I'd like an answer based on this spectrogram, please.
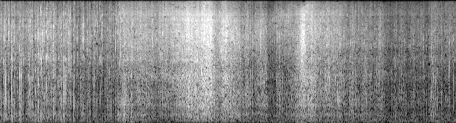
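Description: Storm wind buffeting the microphone, swelling in gusts about four and six seconds in, over a constant crackling patter of hail and sleet.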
